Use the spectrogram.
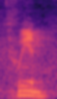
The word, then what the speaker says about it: Huynh: How do I pronounce your last name? Huynh.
